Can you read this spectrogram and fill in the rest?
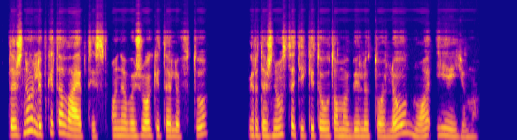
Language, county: Lithuanian, Kaunas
